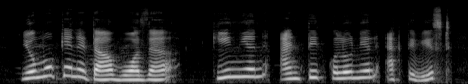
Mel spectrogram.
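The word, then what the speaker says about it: Jomo Kenyatta: as jomo canada but we are we are pronouncing it as yomo canada yomo canada was a kenyan anti-colonial activist and politician and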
